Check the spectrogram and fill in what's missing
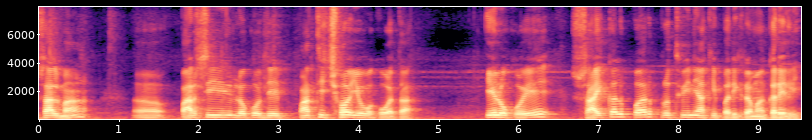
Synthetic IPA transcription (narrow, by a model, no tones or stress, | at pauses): salmã | paɾsilokod͡ʒepãt͡ʃt̪ʰit͡ʃʰəjuʋəkoɦət̪a̰ | elokoe | sajkəlpəɾpɾʊt̪ʰʋiniakʰipəɾikɾəmãkəɾelḭ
